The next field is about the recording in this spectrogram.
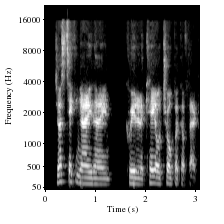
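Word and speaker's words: chaotropic: Abraham, we showed in some people just taking iodine created a kaotropic effect. It's spelled C H AO T R P O I C. A chotropic effect because we don't know the mechanism of it means to displace.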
